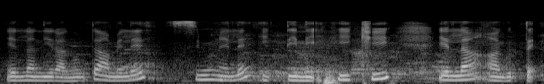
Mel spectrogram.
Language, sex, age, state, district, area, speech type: Kannada, female, 45-60, Karnataka, Bangalore Urban, urban, spontaneous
